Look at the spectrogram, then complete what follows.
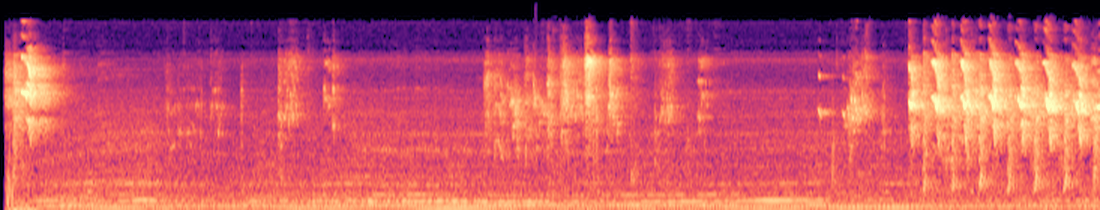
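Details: Budgerigar chatter: soft scattered chirps and warbled bursts, then a loud run of rapid, buzzy, high chirps repeated several times a second over the final two seconds.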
